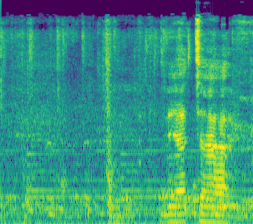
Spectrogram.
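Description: Racing pigeons coo in low, murmuring bursts that swell louder toward the end, with a person speaking over the birds throughout.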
